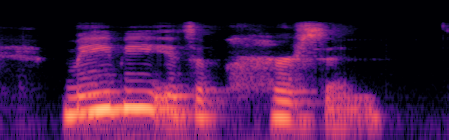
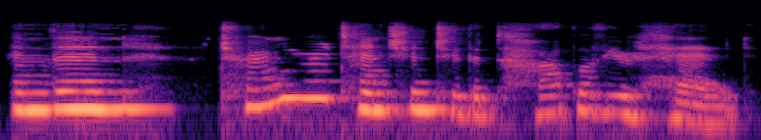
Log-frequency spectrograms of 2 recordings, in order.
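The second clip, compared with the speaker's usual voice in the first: guided meditation. Acted. Leads a breathing meditation.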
